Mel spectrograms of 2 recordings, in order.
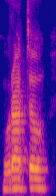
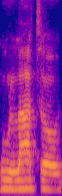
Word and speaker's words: murato: it murato muratoni murato murato they don't say mulatto they say murato they're not even used to forming the L with their tongue.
